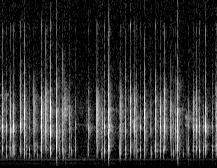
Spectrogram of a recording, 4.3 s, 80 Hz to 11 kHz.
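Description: Continuous two-handed fingertip typing on a compact Ducky One 2 SF mechanical keyboard, modded with Lumia Matcha switches and Poron foam, with white plastic keycaps, resting on a wooden desk. Quick, bright, tightly damped clacks come in a steady stream with almost no low end and a short pause near the middle. A faint steady low hum sits underneath.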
